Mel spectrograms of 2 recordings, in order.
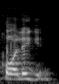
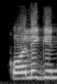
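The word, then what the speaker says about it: collagen: तो इसका right answer है ए यानी कोलेजन। कोलेजन या कोलेजन दोनों प्रोनाउंसिएशन सही है।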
